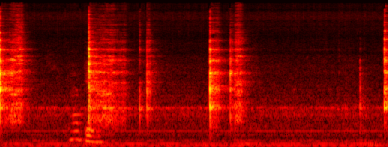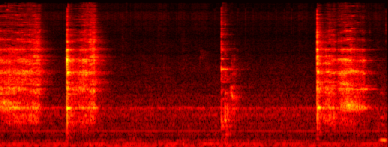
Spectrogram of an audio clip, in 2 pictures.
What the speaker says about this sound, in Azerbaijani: doğradığım biberlərin hamısını birdən tökəcəm bura inşallah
